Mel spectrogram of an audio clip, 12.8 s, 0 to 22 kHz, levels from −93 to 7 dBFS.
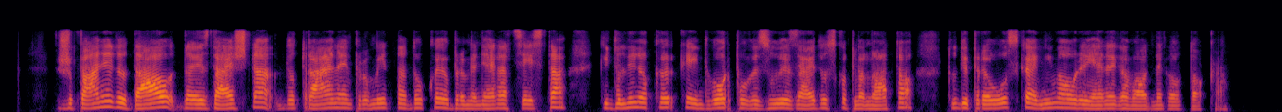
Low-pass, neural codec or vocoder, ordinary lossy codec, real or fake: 7.2 kHz; codec, 16 kHz, 2 kbps, FreqCodec, smaller model; none; fake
